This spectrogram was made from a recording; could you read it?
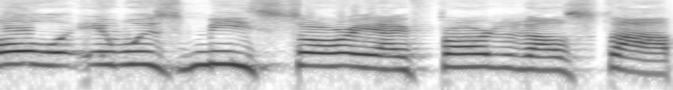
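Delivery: ordinary delivery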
